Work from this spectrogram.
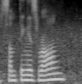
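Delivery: ordinary delivery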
